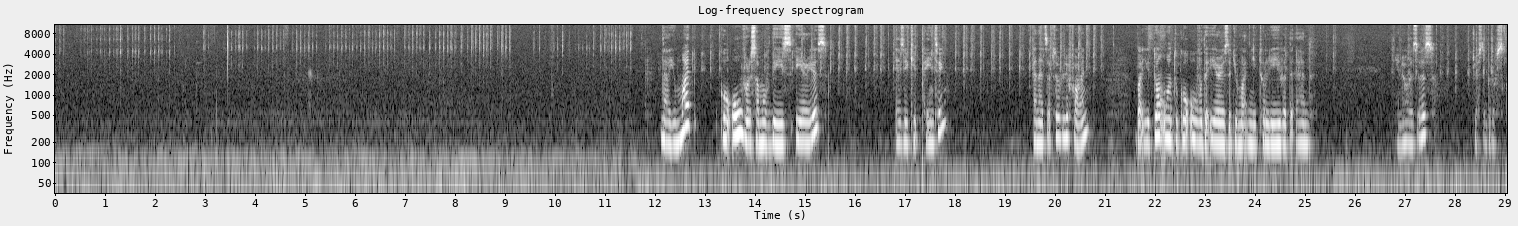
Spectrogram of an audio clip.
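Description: A paintbrush softly strokes wet paper.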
